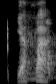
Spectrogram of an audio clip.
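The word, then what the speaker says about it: יפה: Yafá. Muy bien. Yafá, Yaforo, con acentos en la última sílaba.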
